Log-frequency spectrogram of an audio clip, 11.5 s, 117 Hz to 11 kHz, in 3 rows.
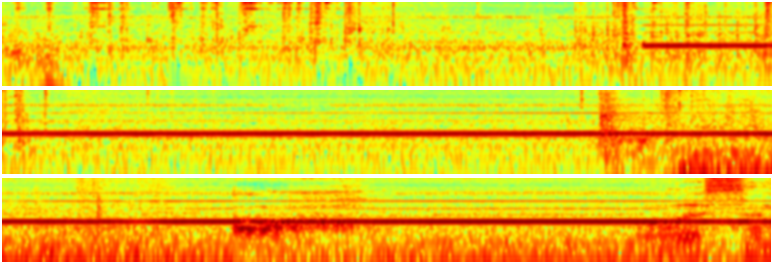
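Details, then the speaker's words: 1999 Chevrolet Tahoe V8 with a P1345 code, after a new distributor cap and rotor (a new crank sensor hadn't fixed it): keys rattle, then it fires into an even, steady idle without stumbling. Before the repair it wouldn't stay running. "you would never know that 35 minutes ago this thing wouldn't even stay running I wished I'd have recorded it because it was running like just hammered crap"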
